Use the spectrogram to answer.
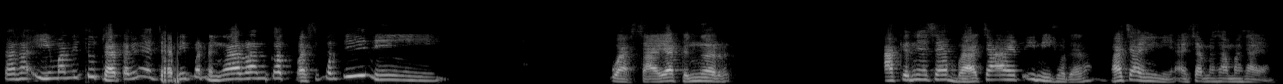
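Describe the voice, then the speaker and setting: A man's voice: high-pitched, measured pace, muffled recording. A middle-aged man from Surabaya, preaching a chatty evening prayer sermon and drawing amens from the congregation. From Surabaya, Indonesia. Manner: lively, chatty, jokes with the congregation and calls for amen. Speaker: pastor.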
